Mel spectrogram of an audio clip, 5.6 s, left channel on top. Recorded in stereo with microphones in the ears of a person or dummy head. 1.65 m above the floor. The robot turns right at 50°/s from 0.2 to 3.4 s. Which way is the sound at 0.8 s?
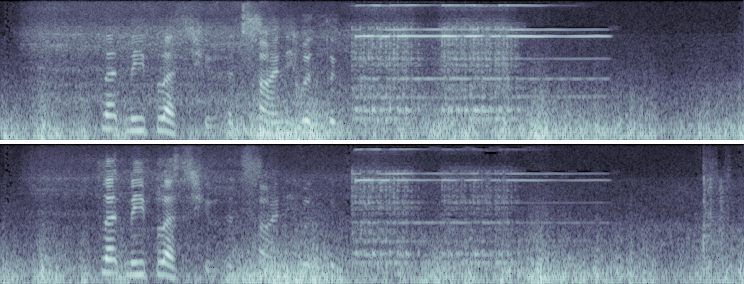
30° right.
